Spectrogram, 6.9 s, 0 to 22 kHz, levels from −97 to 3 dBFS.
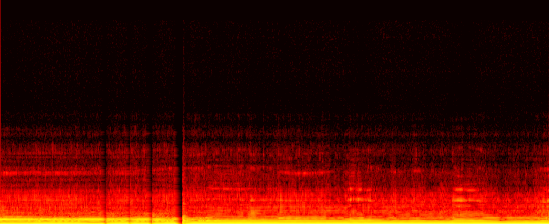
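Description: From 1.27 to 2.32 s the audio has repeated stalls (stutter). The jitter buffer ran dry four times, and each time the receiver held and repeated the last sound until more packets arrived, fading it during the longest wait of 120 ms. About 270 ms of fill covers roughly a quarter of that stretch, yet nothing is lost. What sets this apart from a buffer slow-down is that the sound halts and catches in distinct hiccups rather than stretching evenly.

Between 3.27 and 4.51 s a jitter buffer slow-down plays the audio at about 82 % of its proper speed. To rebuild its reserve, the receiver repeated single pitch periods and small pieces of pauses over and over, adding 239 ms in total. The pitch stays where it should be, so the sound seems drawn out and lazy rather than deeper. Unlike the stutter, there are no hard stops, only a smooth, continuous drag.

From 6.33 s to the end, a jitter buffer speed-up runs the audio at about 119 % speed. 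The buffer was holding more than its target, so the receiver trimmed short slices of one or a few pitch periods in quick succession and removed roughly a tenth of a second. The pitch stays put while events crowd together and sound hurried. This is the mirror image of the slow-down, with material cut out rather than repeated.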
